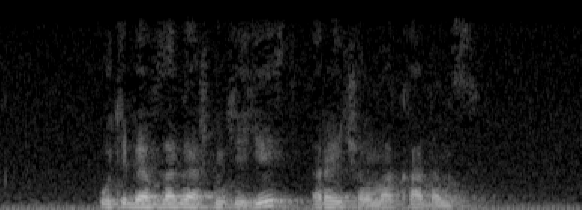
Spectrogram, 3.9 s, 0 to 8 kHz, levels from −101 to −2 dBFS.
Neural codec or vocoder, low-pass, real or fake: none; 7.2 kHz; real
